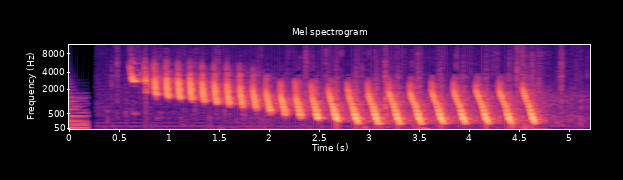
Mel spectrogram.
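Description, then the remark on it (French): A baby seal calls underwater in a rapid, loud run of about two dozen chirping pulses that slide steadily downward in pitch and slow slightly, with no other sounds. “C'était un phoque bébé. C'était bien un phoque, et non un sabre laser”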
